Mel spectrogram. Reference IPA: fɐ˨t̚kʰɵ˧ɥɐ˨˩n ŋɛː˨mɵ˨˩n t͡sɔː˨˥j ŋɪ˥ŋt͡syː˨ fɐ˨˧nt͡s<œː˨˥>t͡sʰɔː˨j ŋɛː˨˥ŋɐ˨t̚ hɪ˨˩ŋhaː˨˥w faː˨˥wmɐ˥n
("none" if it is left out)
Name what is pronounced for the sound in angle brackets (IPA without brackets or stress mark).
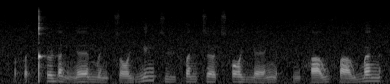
œː˨˥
